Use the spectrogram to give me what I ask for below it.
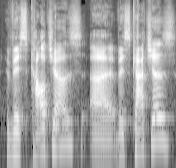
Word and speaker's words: vizcachas: They'll hunt, how do I even pronounce it? I'm looking at my note here. Vizcachas, that's right.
